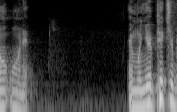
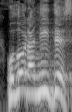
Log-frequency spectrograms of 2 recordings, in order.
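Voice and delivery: mock pleading believer; 7 semitones higher, 5 dB louder than usual.

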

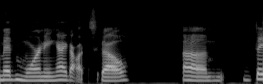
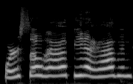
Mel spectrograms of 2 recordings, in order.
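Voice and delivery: bright, much higher gushing nurse; cheery nurse voice; 10 semitones higher than usual. Retold or imitated. NICU nurses greeting the mom about her baby, high happy gush. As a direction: sing it out high like a delighted nurse. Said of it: "were like".

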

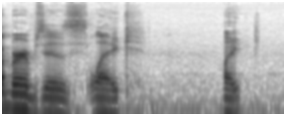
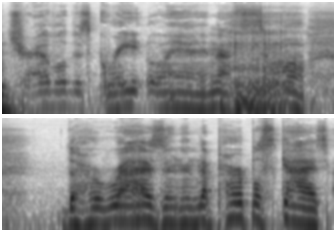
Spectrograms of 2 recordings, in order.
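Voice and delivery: raspy [name] voice; 2 semitones higher, slower than usual. Pretend. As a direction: rasp it out like [name]. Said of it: "your raspy [name] voice".

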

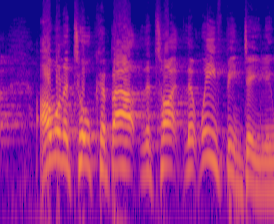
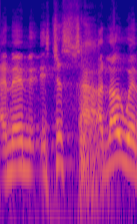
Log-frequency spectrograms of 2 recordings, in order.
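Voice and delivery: ordinary talk, nothing marked

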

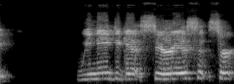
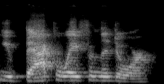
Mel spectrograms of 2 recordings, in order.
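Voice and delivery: usual speaking voice

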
